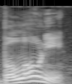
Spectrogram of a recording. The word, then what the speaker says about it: baloney: honeysuckle tamakazi nah yes it is indeed pronounced baloney not balogna outlet play back huh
